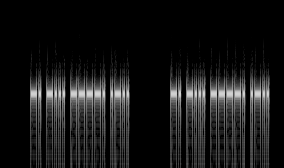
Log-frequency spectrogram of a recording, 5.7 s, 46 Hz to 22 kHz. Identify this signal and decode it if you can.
Morse code, heard as a keyed tone, about 30 wpm, 700 Hz. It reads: NB9L NB9L
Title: USA Call Signs - 4 Characters - Repeated 2x - 30wpm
